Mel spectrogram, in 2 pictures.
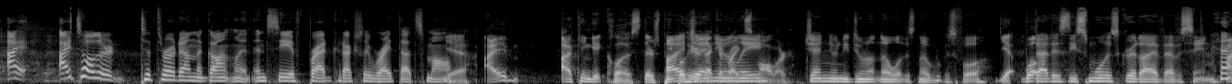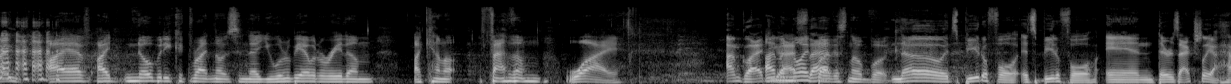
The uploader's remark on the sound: Live from the San Francisco Pen Show 2019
